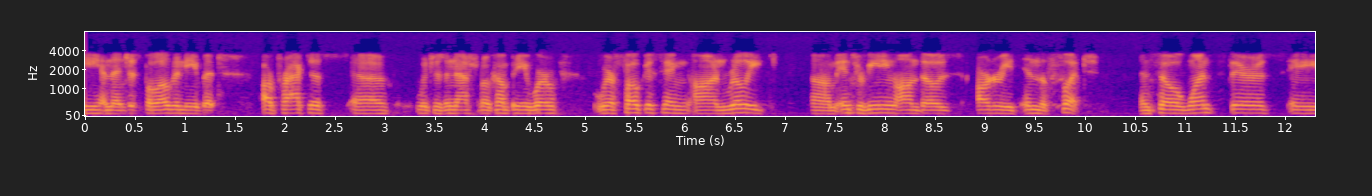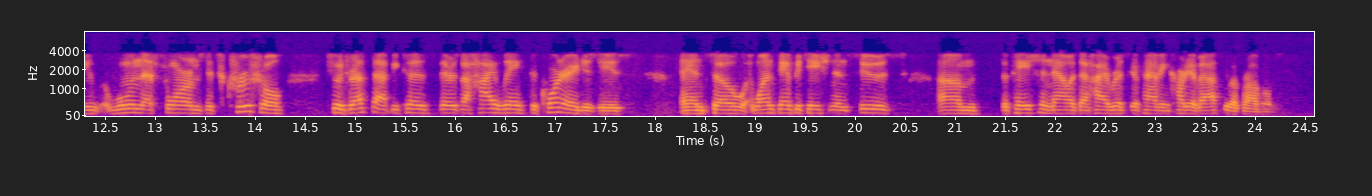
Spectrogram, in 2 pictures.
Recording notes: An Interventional Cardiologist with Modern Vascular in the Phoenix area of Arizona, was listening to the show and called.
